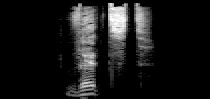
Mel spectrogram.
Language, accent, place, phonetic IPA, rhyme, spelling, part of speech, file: German, Germany, Berlin, [vɛt͡st], -ɛt͡st, wetzt, verb, De-wetzt.ogg
- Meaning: inflection of wetzen: 1. second/third-person singular present 2. second-person plural present 3. plural imperative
